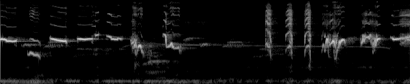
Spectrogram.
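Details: Oriental magpie-robin singing, meant to prompt other magpie-robins into song: a continuous run of clear whistles and rapid chirpy notes with a short pause midway, over a faint low hum.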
